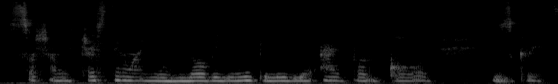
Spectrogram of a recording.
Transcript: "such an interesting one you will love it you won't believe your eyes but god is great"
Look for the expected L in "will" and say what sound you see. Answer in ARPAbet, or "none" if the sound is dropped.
N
